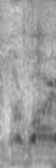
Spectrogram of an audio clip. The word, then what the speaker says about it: noir: It is the urban fantasy, and it does get into the noir. Is that the right way to say it? – Noir. Sure. – Noir.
